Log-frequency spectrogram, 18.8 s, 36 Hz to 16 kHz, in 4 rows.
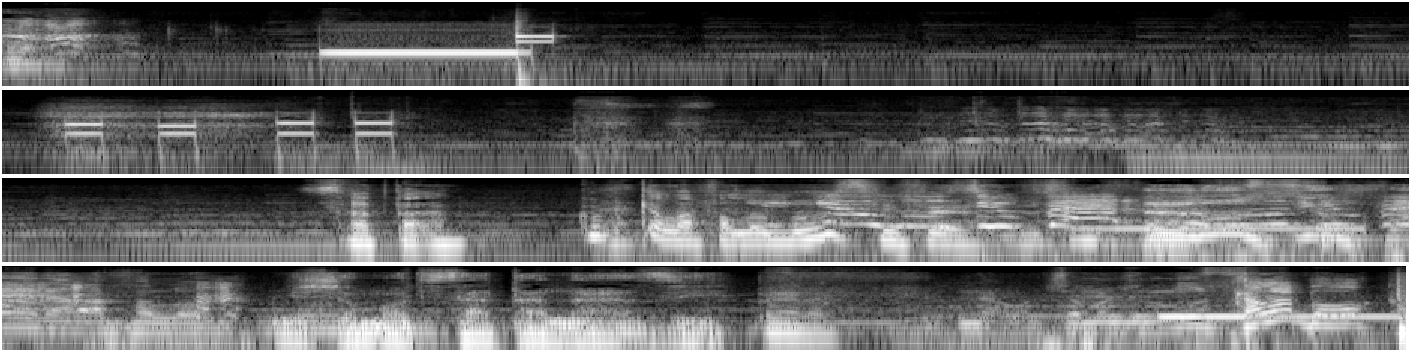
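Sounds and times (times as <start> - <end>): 
laughter: 0.0 - 0.6, 7.7 - 9.0, 12.9 - 15.3
steady phone tone: 1.1 - 1.9, 17.8 - 18.7
touch-tone beeps of a phone number being dialed: 4.9 - 6.0
speech: 10.5 - 18.7.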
